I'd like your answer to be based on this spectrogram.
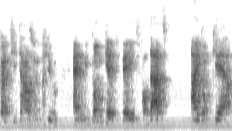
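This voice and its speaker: A fairly slow delivery in a French accent, with big swings in loudness. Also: man. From France. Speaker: YouTube channel host, engineer. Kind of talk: casual live stream Q&A. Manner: halting.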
